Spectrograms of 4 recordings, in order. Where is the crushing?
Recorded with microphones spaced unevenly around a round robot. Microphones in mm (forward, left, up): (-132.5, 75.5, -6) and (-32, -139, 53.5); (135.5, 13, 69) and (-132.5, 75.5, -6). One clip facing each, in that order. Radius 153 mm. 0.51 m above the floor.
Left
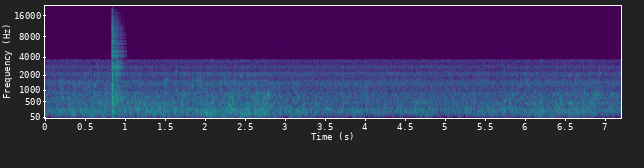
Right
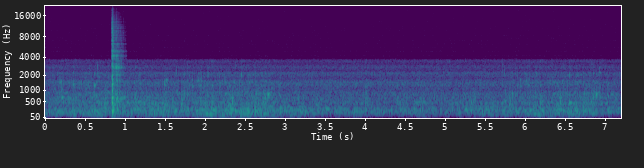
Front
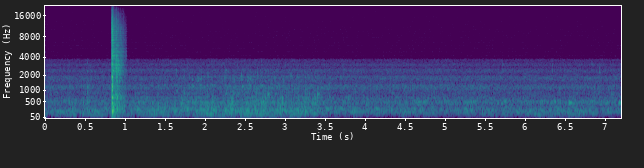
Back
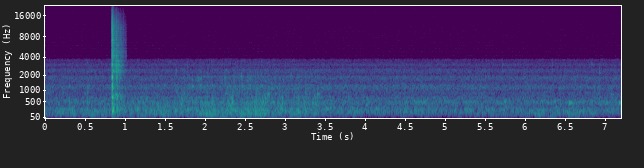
15° left.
